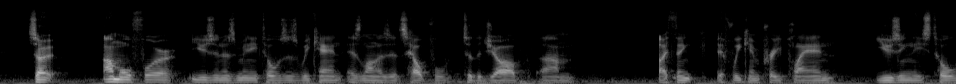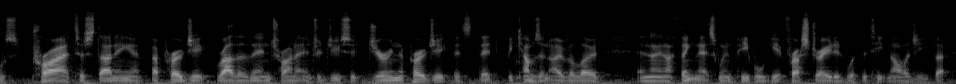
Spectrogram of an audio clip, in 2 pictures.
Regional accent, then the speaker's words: Christchurch, Canterbury, New Zealand; Where I grew up in Christchurch had a lot of earthquakes.

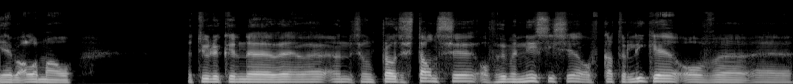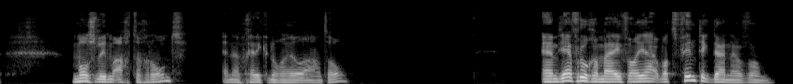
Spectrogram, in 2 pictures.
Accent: South Holland, Netherlands; ik ben opgegroeid in het Westland bij twee ouders die veel naar de kerk gingen.

